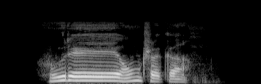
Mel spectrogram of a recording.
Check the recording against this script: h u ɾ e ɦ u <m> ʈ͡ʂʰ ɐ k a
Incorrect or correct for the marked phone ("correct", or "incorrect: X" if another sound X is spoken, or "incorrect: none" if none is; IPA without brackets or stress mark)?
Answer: correct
